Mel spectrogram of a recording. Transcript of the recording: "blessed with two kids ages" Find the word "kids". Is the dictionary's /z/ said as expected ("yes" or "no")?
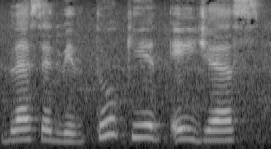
no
